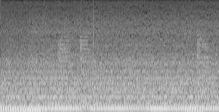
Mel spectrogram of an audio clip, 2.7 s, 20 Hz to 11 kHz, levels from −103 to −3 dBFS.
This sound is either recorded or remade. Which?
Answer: recorded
